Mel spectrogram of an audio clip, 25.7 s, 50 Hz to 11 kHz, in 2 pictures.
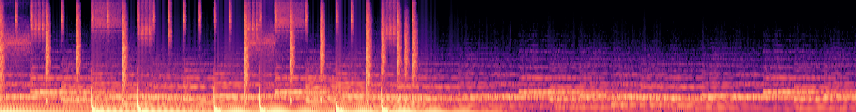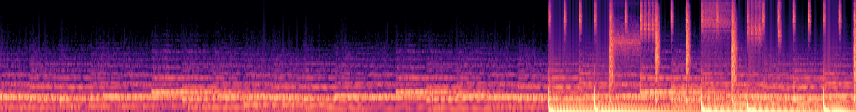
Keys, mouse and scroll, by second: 8.1 click, 9.4 BackSpace, 10.2 click, 15.4 click, 20.9 shift+Num_Lock, 21.1-24.4 typing.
